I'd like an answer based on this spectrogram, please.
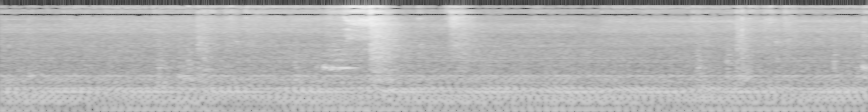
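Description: Automatic stretch blow molding machine for plastic jars running: a steady low mechanical hum broken by short hisses of compressed air, about four of them, the loudest about three and a half seconds in, as the pneumatic blowing cycle vents.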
